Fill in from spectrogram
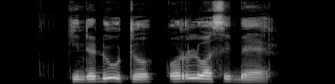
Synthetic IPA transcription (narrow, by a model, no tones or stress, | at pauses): ɡ̥ʱindʱɛɗutʼɔ | ɔrilwasiɓɛːrɛ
